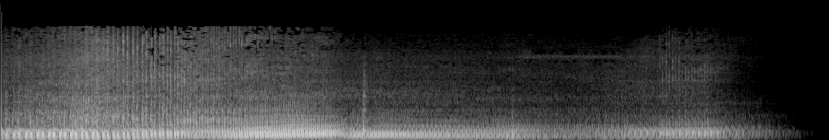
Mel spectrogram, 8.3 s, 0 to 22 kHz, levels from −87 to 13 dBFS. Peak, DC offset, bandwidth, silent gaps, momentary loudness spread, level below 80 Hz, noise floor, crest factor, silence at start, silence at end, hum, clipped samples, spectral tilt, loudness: -6 dBFS; under 0.1%; 11 kHz; none; 19 LU; -30 dBFS; -59 dBFS; 12 dB; 0 s; 0.9 s; none; under 0.1%; -7 dB/octave; -18 LUFS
